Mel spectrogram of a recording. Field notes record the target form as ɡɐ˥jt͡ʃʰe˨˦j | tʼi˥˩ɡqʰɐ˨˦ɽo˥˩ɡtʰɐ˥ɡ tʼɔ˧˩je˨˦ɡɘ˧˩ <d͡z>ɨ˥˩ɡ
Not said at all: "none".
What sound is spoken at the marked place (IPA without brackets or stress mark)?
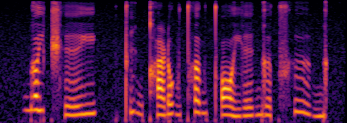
t͡sʰ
